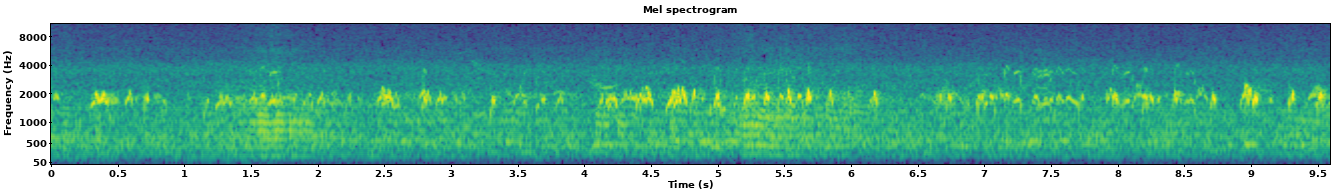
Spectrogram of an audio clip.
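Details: Large colony of European bee-eaters near Navalcán, New Castile, Spain, giving many short, rolling chirps that overlap constantly, with a guitar playing in the background.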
